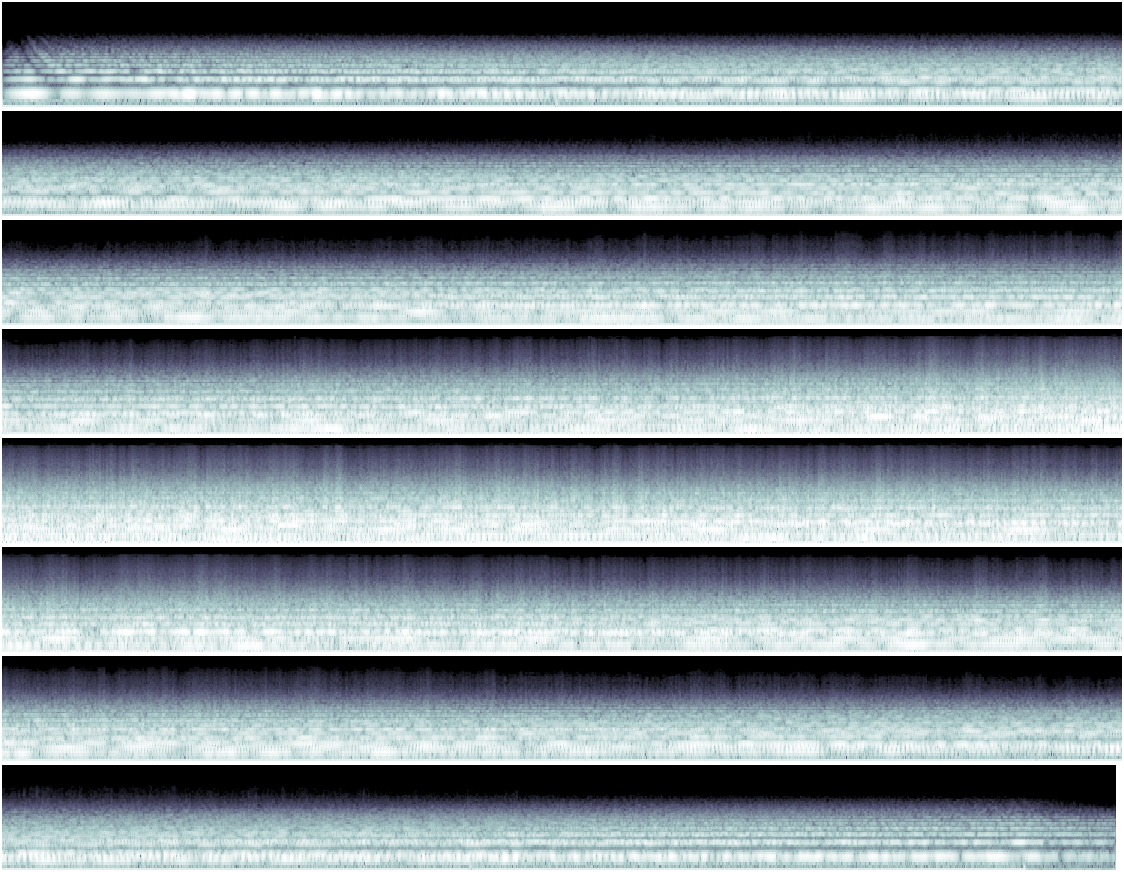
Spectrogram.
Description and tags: A distorted eerie drone loop. Made by playing around with lots of things in FL Studio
